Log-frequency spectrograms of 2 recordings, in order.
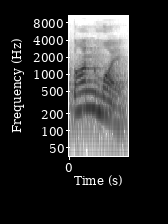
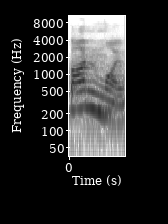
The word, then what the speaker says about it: তন্ময়: কীরকম দেখো যুগ্ম, দেখো যুগ্ম, গয়ের উচ্চারণ হচ্ছে, ময়েরও উচ্চারণ হচ্ছে, গুল্ম ল এবং ম দুটোরই উচ্চারণ হচ্ছে, এবং তন্ময়, দেখো তন্ময়, ময়ের পরিষ্কার উচ্চারণ হচ্ছে।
